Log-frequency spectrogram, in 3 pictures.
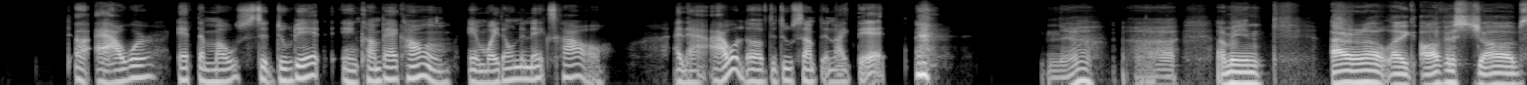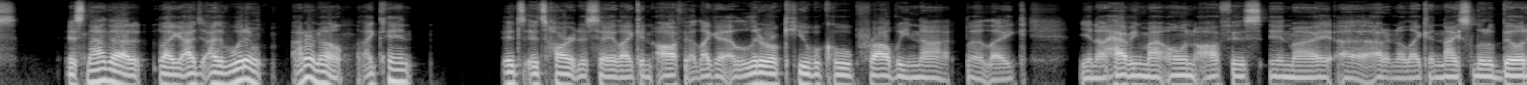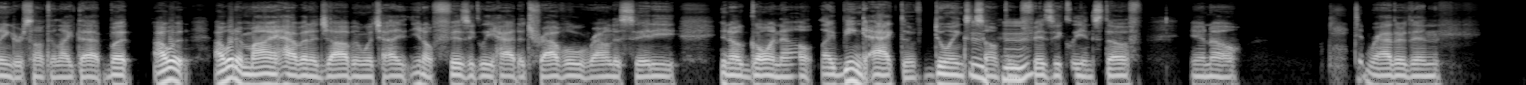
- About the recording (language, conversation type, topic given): English, unstructured, What do you think about remote work becoming so common?
- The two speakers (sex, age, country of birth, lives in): female, 55-59, United States, United States; male, 20-24, United States, United States
- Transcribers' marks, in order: tapping; chuckle; other background noise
